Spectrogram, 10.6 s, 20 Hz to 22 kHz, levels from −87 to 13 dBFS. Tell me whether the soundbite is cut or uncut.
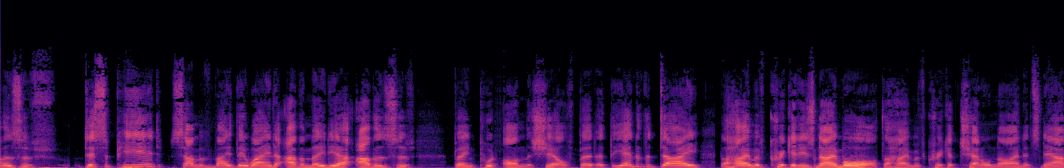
uncut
